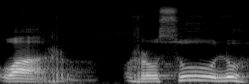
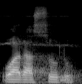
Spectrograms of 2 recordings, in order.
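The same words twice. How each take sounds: First: ওয়া র-, রসুলুহ slowly with rounded "ro"; correct heavy ra. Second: ওয়া রাসুলু with a light "ra", unstretched; common mistaken reading. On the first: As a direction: break after ওয়া র-, then stretch রসুলুহ. (ওয়া র-, রসুলুহ, মোটা র দিয়ে টেনে) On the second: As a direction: say ওয়া রাসুলু quickly as in Bengali. (ওয়া রাসুলু, হালকা রা দিয়ে) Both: Shown as a demonstration. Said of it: "এর জায়গায় বলে থাকে".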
